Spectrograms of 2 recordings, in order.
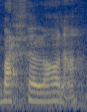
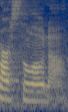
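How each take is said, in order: First: The 'c' is said with a th sound. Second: The 'c' is said with an s sound.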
